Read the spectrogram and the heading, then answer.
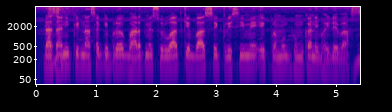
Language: Bhojpuri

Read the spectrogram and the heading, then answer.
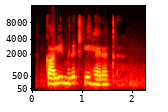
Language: Urdu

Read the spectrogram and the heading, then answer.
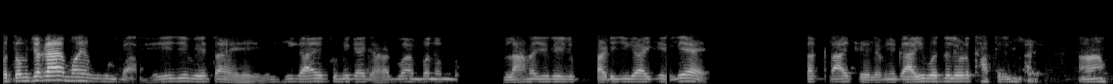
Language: Marathi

